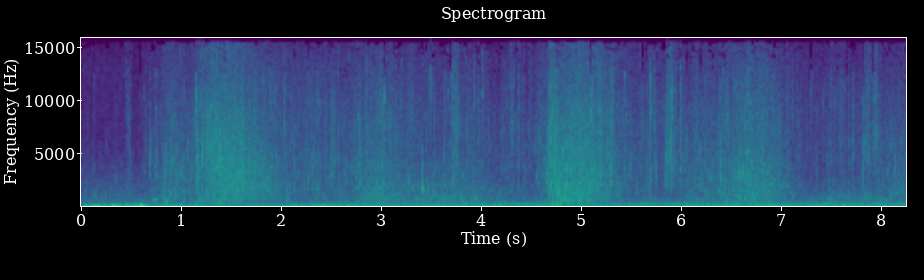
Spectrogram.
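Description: Wind buffeting the microphone outdoors: a low rumble, with two swells of hiss, one about a second in and one near the middle.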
